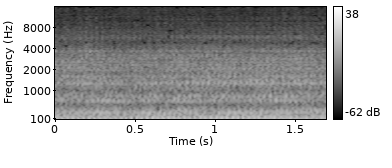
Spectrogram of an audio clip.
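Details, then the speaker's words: Bench grinder after fixing vibration by balancing the wheel and removing material to lighten it: steady even low hum, no wobble, throb or rattle; wheel now runs true and smooth with zero vibration. "Então, gente, olha que loucura. Ficou perfeitamente lisa."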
